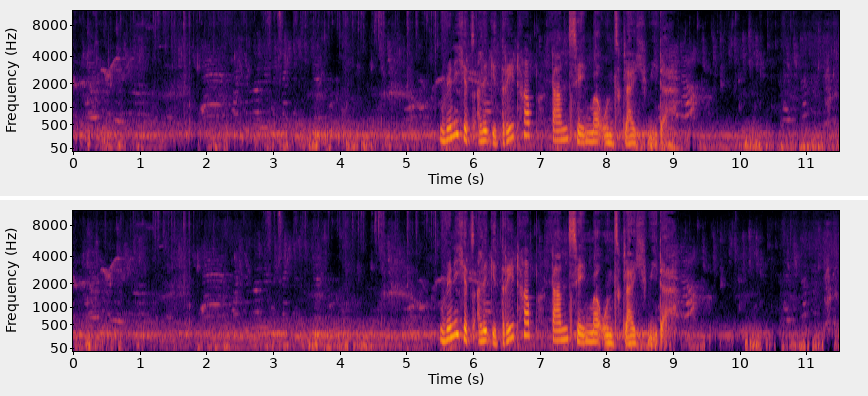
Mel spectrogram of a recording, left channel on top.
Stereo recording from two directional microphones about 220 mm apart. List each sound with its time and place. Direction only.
5.5 s a woman's voice: 45° right (ahead or behind)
